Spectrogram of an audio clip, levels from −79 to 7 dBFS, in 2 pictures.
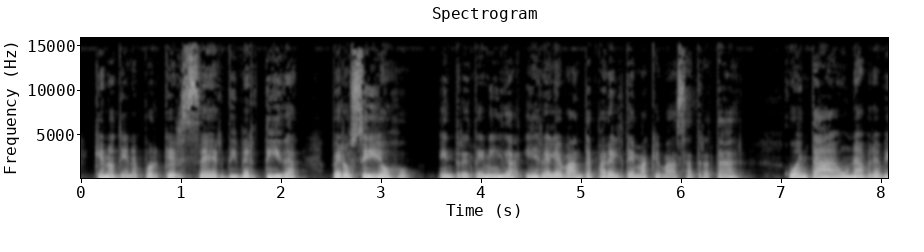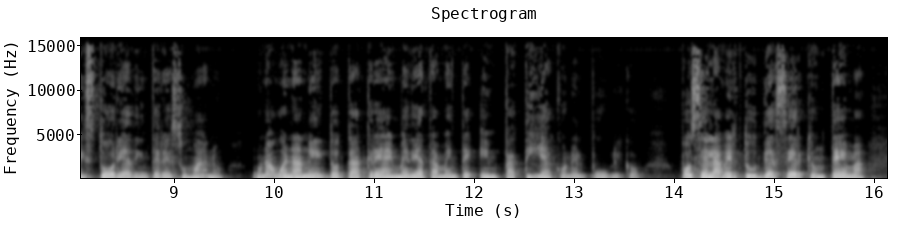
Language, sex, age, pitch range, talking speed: Spanish, female, 20-39, 190-250 Hz, 165 wpm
